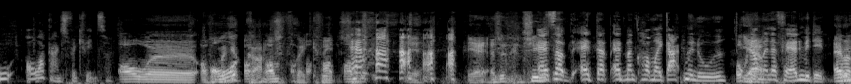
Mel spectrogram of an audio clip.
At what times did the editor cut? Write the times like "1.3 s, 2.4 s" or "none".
4.6 s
